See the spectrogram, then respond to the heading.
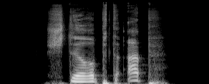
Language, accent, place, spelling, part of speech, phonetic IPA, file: German, Germany, Berlin, stirbt ab, verb, [ʃtɪʁpt ˈap], De-stirbt ab.ogg
- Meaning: third-person singular present of absterben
